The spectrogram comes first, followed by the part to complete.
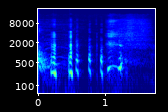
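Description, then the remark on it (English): Walt, a dog, barks in a quick run of short, sharp yips, about six in under two seconds, fairly loud, with no one talking over it. “He's saying Max Goof is not a dog, is what he's saying.”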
